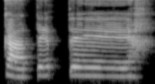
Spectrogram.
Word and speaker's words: cateter: Então, cateter, oxítona, arém.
